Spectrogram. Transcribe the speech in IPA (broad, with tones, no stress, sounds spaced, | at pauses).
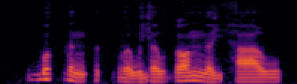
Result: ɓ o˦˥ k̚ l ə˨˩˨ ŋ ʔ ə˨˩ k̚ v ə˨˩˨ w j ə˨˩ w ɗ ɔ˧˥ n ə˨˩ j h a˧ w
